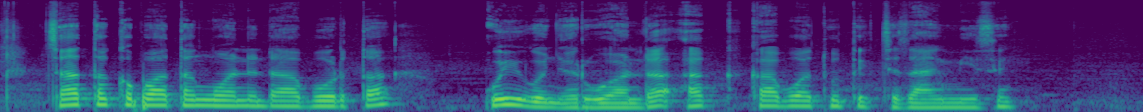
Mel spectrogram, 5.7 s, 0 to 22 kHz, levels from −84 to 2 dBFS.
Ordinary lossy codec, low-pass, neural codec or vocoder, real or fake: none; none; none; real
